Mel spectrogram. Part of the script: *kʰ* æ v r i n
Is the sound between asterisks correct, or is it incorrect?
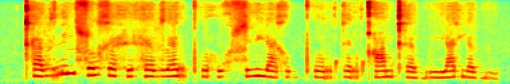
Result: correct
